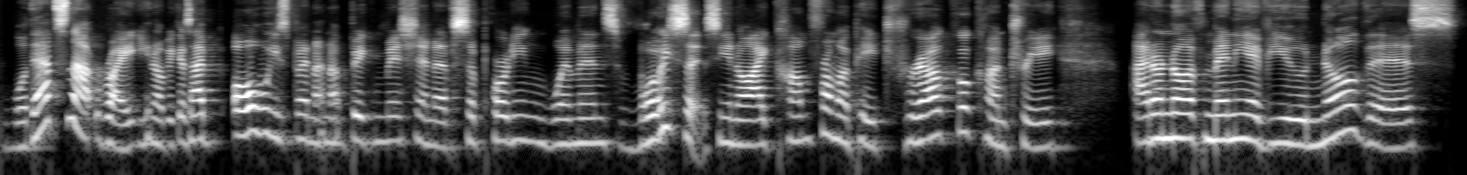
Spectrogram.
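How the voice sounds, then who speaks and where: A middle-aged woman from Spain, a podcast guest talking in a chatty way with many "like" and "you know" fillers. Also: mid-range voice. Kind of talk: interview conversation.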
